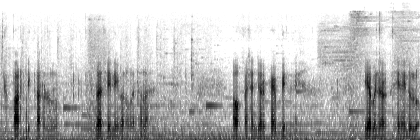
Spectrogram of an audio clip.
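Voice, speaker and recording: Guy streamer muttering thru a story game, gravelly low voice, faint game music behind. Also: monotone, quick pace. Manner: rambling, hesitant, trailing off with soft hums. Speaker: streamer playing a video game. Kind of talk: casual let's-play commentary.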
